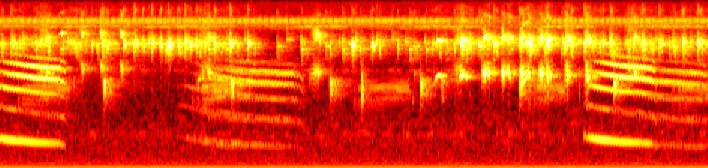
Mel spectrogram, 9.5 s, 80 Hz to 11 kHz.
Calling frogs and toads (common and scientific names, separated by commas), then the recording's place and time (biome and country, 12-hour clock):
lesser tree frog (Dendropsophus minutus), dwarf tree frog (Dendropsophus nanus), menwig frog (Physalaemus albonotatus), Pithecopus azureus
Cerrado, Brazil, 8:30pm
